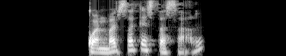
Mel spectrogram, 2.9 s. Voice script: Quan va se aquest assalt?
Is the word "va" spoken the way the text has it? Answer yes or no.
yes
